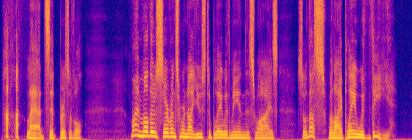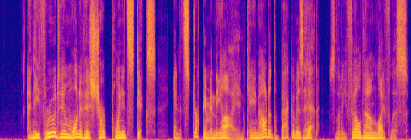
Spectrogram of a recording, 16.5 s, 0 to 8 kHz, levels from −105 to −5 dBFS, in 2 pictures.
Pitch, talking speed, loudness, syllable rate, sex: 155 Hz, 210 wpm, -19 LUFS, 5.1 syllables/s, male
